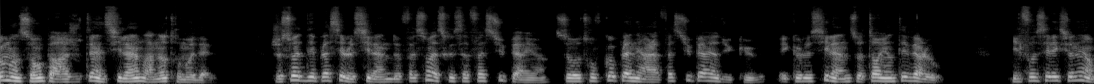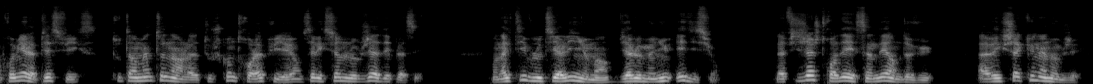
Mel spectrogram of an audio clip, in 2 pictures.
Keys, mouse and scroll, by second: 1.4 click, 2.2 scroll down 1, 2.5 middle click, 2.6-3.2 scroll up 2, 9.5 click, 12.3 ctrl+click, 14.3 click, 16.7 click.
